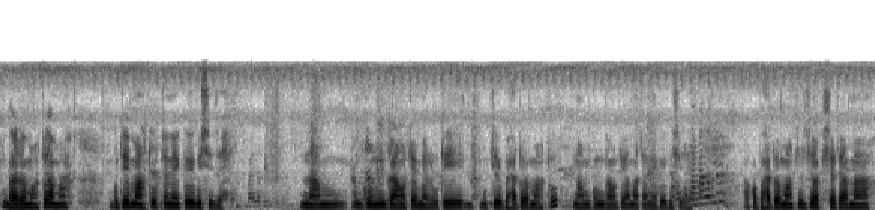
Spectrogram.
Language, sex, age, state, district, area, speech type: Assamese, female, 60+, Assam, Lakhimpur, rural, spontaneous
